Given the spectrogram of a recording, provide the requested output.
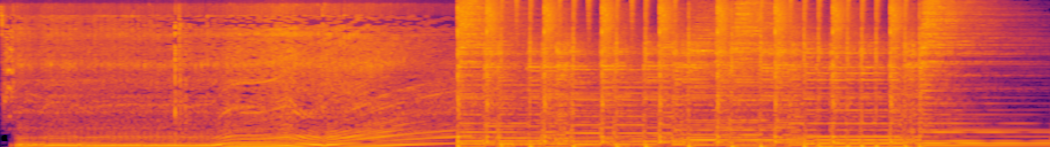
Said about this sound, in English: We'll take my scooter. Let's go.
